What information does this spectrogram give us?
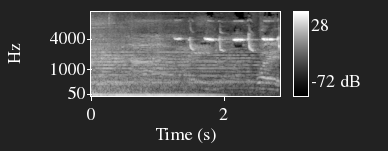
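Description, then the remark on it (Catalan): A small bird chirps several times in quick succession, with short, high, thin calls over a rushing background noise that fades partway through. “no és una carraca, no, eh?”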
